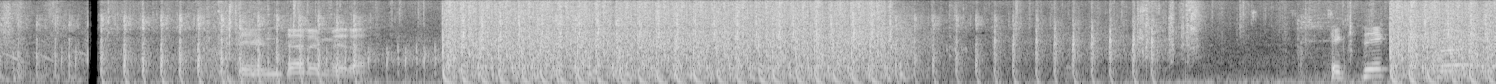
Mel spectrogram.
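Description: Rapid automatic gunfire bursts in a battle royale video game, with long dense volleys of shots broken by short pauses, while a player talks over the action.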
